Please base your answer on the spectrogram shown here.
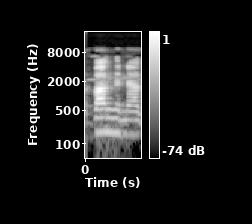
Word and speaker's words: Vandana: Like a damner, but a Vandana that damns.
